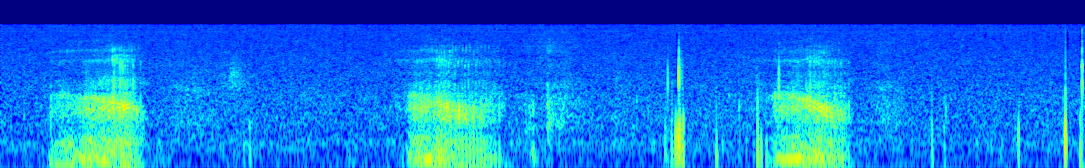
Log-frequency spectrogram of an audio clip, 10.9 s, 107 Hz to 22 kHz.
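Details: Snoring during sleep: three deep, rumbling snores about every 3.5 seconds, roughly 17 a minute, with small clicks between them.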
